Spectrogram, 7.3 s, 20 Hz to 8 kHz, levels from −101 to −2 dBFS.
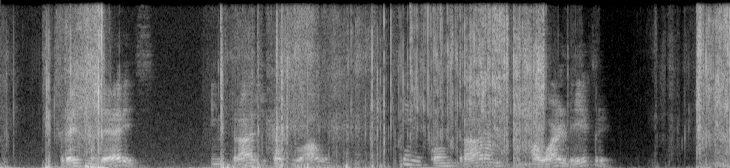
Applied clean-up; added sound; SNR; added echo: none; Tearing; -1 dB; reverberation time 0.2 s.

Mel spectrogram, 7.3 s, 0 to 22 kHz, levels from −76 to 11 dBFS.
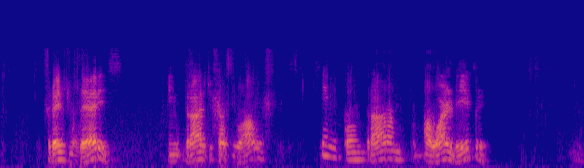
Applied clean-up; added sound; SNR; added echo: neural separator model SepFormer DNS4.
